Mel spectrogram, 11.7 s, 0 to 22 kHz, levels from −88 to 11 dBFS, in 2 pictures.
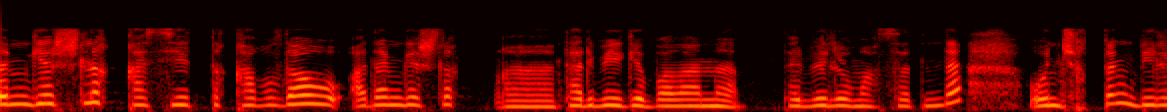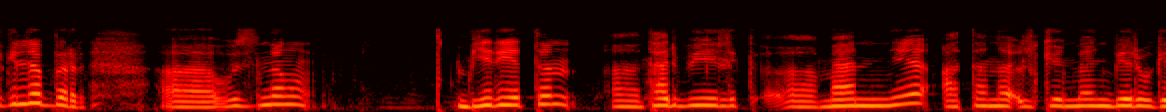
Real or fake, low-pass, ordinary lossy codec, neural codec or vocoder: real; none; none; none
